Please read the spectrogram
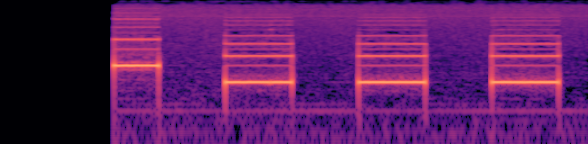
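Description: Countdown beeps of a Russian TV tape-leader slate: one short higher beep about a second in, then three longer, lower beeps, one a second. A faint low hum runs between the beeps.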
